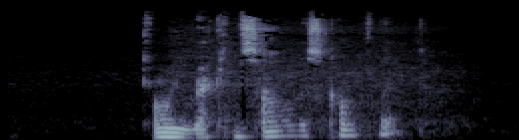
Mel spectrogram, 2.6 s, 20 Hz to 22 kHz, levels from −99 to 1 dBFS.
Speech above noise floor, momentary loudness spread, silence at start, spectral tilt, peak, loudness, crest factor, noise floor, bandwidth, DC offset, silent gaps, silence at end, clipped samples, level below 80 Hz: 47 dB; 15 LU; 0.7 s; -3.5 dB/octave; -18 dBFS; -37 LUFS; 22 dB; -86 dBFS; 16 kHz; under 0.1%; none; 0.6 s; under 0.1%; -76 dBFS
